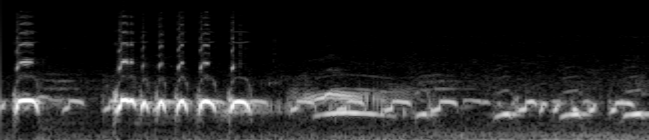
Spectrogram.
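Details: Several local zebra doves in a busy chorus used to coax lazy doves into song: a burst of loud, sharp staccato notes, then softer rolling, warbled coos from other birds overlapping.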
